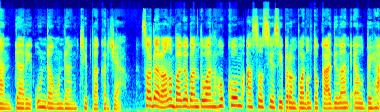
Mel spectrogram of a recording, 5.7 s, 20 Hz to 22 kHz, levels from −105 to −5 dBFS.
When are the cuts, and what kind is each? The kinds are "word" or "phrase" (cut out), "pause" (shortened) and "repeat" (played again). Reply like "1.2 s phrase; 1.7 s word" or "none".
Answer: 2.0 s pause; 4.6 s word

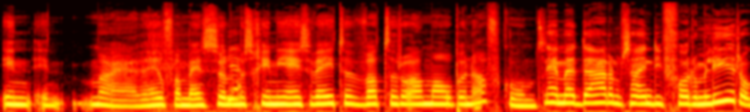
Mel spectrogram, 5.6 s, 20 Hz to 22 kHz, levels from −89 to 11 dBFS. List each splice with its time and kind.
none

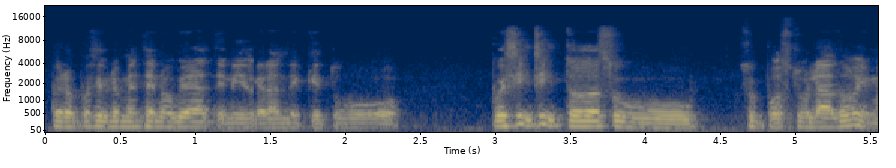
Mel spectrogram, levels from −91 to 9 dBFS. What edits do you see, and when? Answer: 1.4 s phrase; 2.8 s pause; 3.3 s repeat

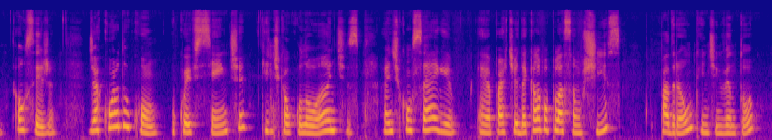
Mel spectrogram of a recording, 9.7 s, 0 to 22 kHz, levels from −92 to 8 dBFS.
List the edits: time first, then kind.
none

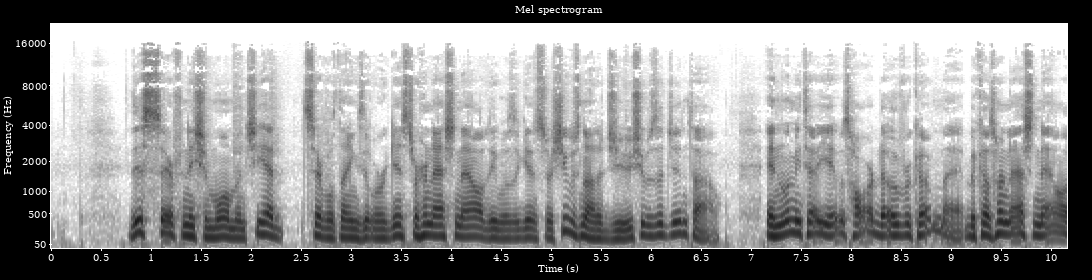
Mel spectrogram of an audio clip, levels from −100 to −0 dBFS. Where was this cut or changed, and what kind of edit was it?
6.9 s pause

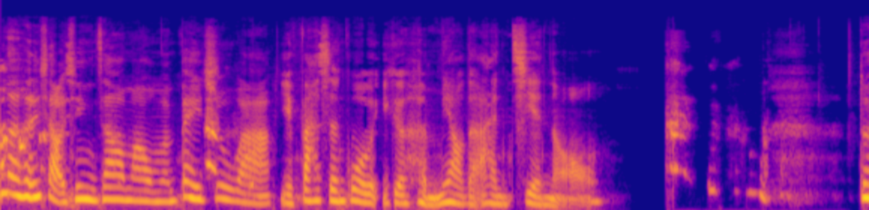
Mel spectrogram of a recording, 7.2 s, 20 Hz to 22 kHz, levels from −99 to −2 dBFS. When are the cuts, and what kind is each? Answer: 2.3 s pause

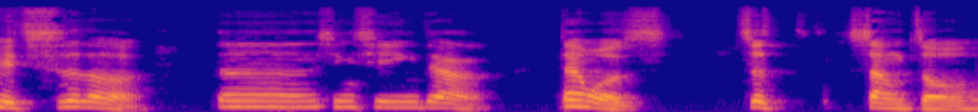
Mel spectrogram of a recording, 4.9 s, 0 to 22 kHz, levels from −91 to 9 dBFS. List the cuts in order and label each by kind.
none

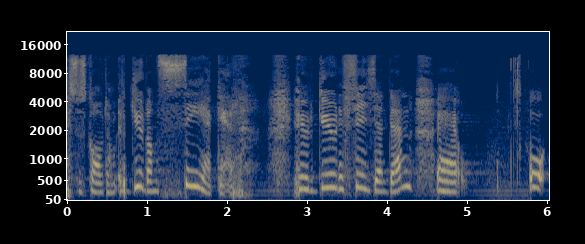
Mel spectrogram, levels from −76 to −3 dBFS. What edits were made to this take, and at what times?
1.0 s word; 3.4 s word

